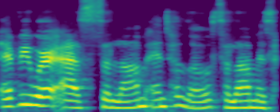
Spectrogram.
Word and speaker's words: Selam: Salam is how we say hello in Ethiopia, SELAM. Some places it's spelled SA.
